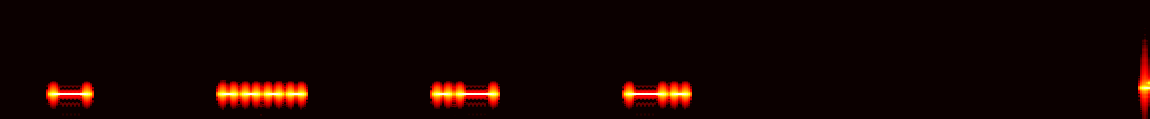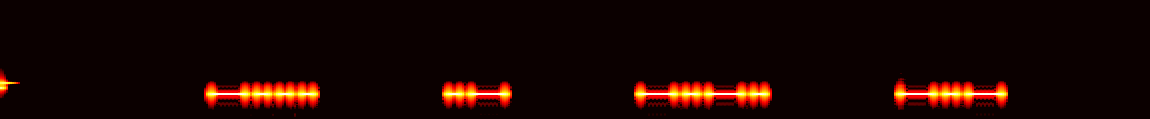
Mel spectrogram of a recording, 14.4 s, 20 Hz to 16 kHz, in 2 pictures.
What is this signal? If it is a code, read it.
Morse code, heard as a keyed tone, about 17 wpm, spaced as for 8 wpm, 700 Hz. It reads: THAN BACK
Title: 4x Character Spacing - Top 200 Words - 17wpm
